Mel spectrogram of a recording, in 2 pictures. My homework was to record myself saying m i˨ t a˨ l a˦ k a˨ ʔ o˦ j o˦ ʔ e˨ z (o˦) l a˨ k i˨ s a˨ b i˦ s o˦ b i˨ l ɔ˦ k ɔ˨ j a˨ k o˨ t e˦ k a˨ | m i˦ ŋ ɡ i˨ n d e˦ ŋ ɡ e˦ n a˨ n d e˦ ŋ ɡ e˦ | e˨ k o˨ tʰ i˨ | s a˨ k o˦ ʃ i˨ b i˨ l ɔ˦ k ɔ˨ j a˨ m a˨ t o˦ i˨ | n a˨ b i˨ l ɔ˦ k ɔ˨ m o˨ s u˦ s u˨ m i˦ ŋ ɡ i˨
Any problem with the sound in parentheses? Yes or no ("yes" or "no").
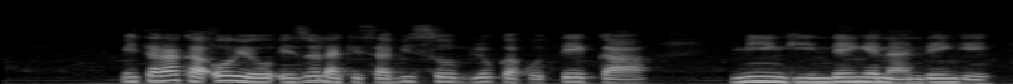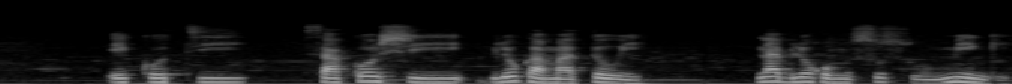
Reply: no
